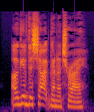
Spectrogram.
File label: take auto shotgun, teen girl, survivor voice; source engine; left 4 dead 2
